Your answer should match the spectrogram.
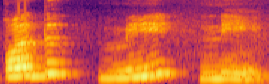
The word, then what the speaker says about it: पद्मिनी: पे प है द अब म में छोटी की मात्रा का उच्चारण करेंगे तो मी हो जाएगा तो पद मनी पद्मिनी तो यहां पर प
